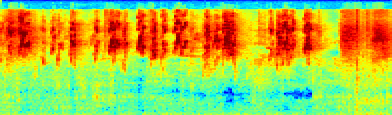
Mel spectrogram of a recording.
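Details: Short, sharp, high chirps from Forpus parrotlets, spaced unevenly in a lively string of separate notes.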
